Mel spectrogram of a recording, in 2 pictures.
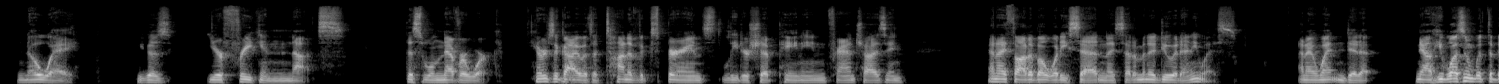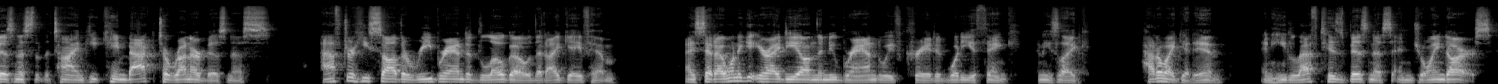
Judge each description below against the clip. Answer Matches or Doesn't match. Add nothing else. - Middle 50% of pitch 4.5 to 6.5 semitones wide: Doesn't match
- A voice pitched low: Matches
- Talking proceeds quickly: Matches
